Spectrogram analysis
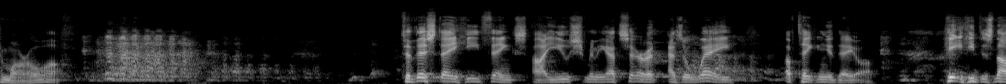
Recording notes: Keynote Address at the Reclaiming Conservatism Conference in Glen Cove, NY- December 19, 2016.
